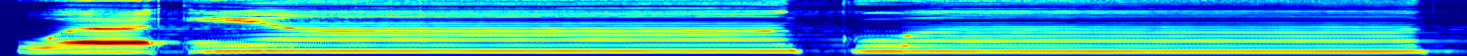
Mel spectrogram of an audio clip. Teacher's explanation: Di sini ada hukum ikhfa ab'ad karena ada nun sukun yang menghadapi huruf kaf. Cara baca nun sukunnya adalah dibunyikan samar-samar, siap-siap menuju kaf disertai bunyi dengungan.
